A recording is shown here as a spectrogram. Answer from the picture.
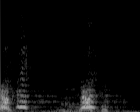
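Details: A standard poodle from a Ketchum, Idaho household gives two loud, clipped barks about a second apart, each with a softer yip-like tail, over quiet background.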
